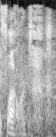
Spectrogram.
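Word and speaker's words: Flohr: Melissa, it's spelled F L O HR. So, we'll say Flower.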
